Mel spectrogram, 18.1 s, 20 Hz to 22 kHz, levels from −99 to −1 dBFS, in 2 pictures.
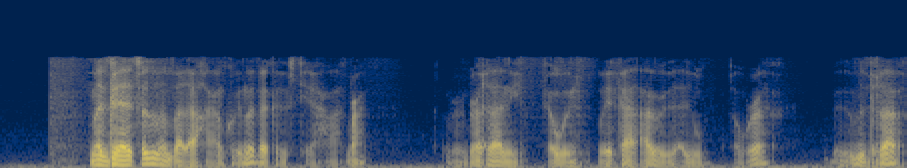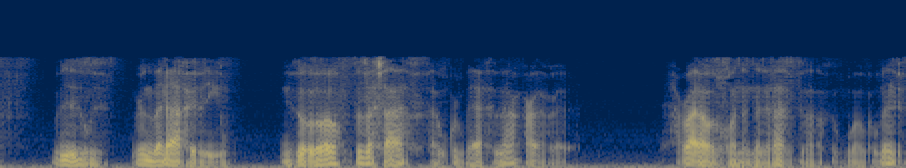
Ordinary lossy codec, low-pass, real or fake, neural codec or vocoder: MP3, 32 kbps; 5.4 kHz; fake; autoencoder, 22.05 kHz, a latent of 192 numbers a frame, VITS, trained on many speakers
